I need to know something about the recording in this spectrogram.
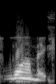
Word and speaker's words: Womack: And number one, thanks for pronouncing it Womack. Coach has been down here for a couple of different stints, and we still hear Womack and whatever it may be. It is Womack.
